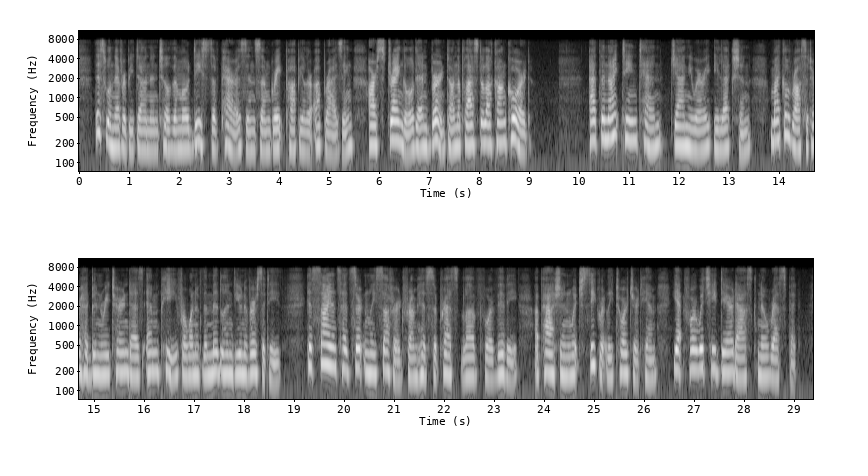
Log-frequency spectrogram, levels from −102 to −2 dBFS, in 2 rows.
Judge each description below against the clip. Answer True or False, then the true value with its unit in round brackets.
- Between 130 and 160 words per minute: True (140 wpm)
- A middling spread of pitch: True (3.3 semitones)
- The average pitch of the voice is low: False (175 Hz)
